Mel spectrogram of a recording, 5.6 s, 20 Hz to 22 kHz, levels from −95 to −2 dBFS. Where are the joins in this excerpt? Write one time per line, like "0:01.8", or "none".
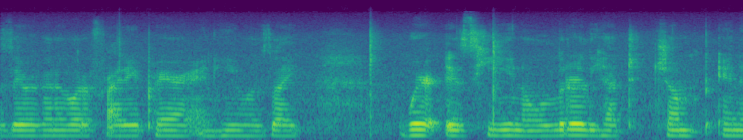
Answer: none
